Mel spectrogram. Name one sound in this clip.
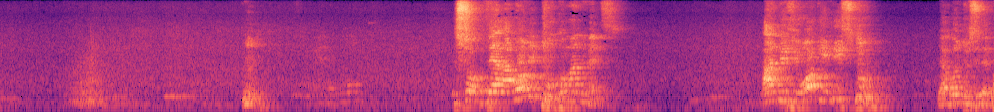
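A man preaches with animation through a microphone in an echoing hall.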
